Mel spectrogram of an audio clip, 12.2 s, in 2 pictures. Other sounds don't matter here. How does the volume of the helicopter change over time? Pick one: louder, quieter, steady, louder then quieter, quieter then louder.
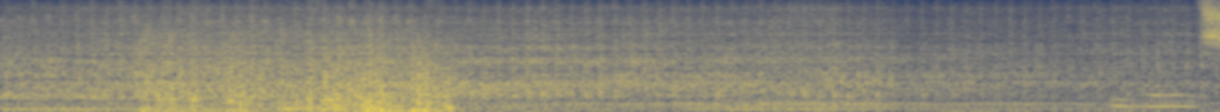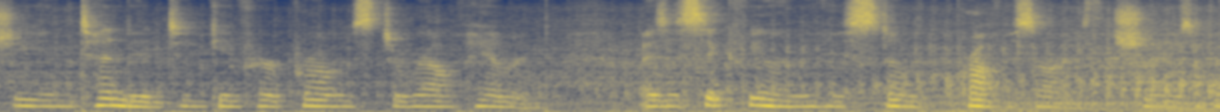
quieter then louder.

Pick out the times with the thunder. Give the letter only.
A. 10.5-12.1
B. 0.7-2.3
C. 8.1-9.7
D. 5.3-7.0
B.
